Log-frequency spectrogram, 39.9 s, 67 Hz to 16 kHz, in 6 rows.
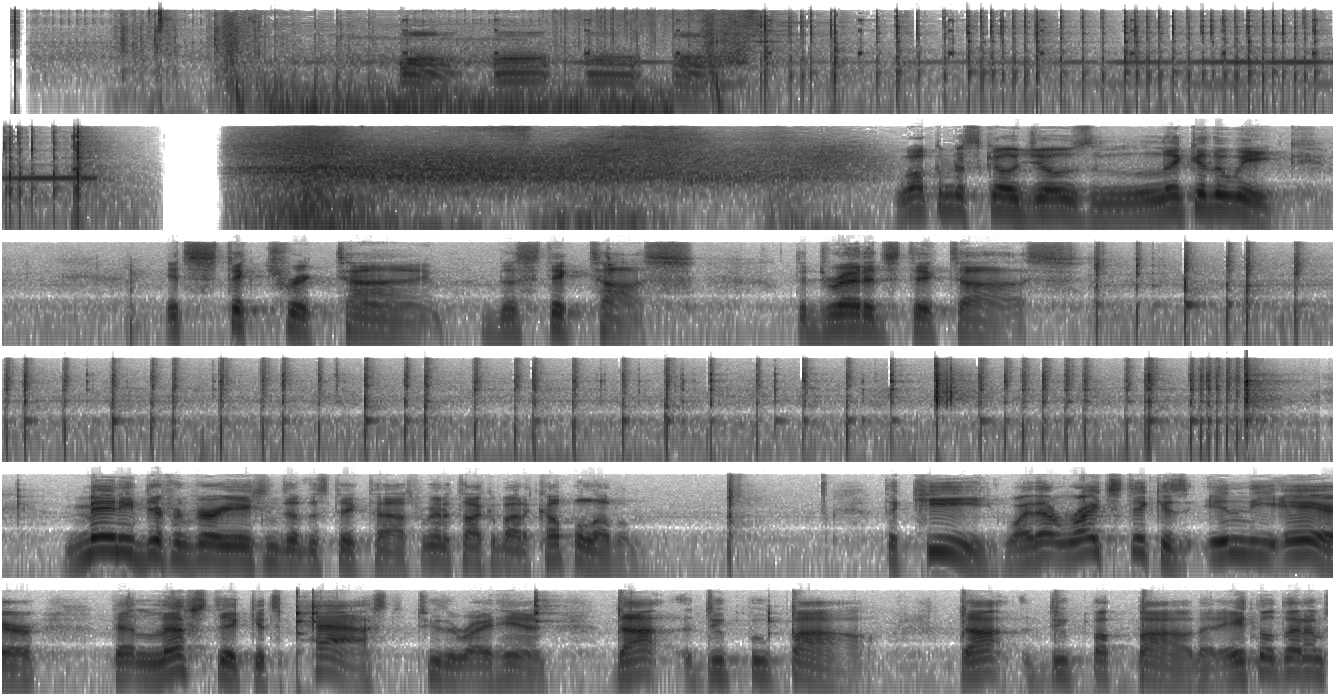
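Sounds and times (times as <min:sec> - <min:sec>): steady rushing noise: 0:07.8 - 0:11.2
drumsticks on rubber practice pad: 0:18.7 - 0:26.4, 0:37.0 - 0:37.4.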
